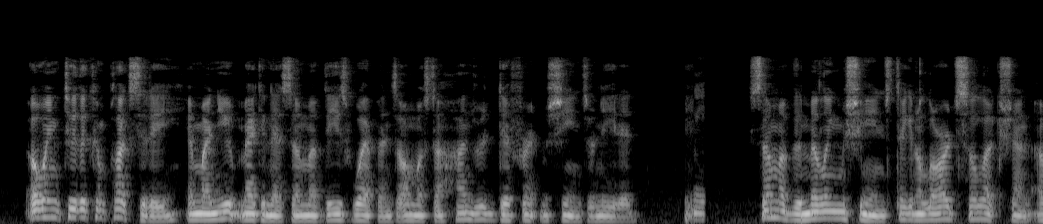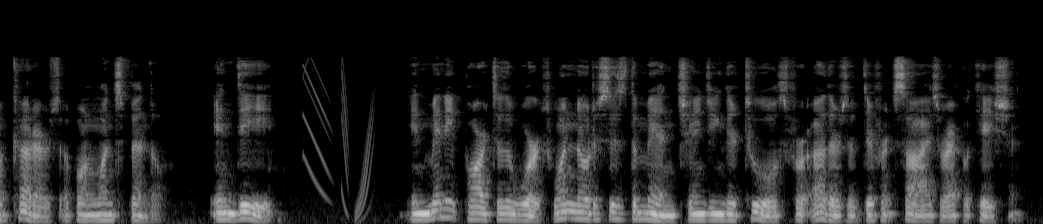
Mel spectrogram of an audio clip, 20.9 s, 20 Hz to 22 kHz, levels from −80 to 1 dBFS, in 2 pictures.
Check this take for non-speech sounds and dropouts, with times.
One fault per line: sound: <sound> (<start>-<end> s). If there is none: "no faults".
sound: laugh (6.8-7.1 s)
sound: chirp (13.5-14.2 s)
